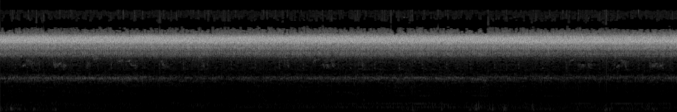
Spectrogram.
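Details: A dense chorus of Brood X periodical cicadas forms a continuous high, hissing drone with a lower humming layer beneath it, holding steady from start to finish with no breaks or clear individual phrases.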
